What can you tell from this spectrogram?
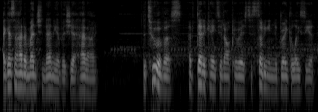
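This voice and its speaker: A protective male scholar creature, anxious for his partner, voiced by a man. The voice drops well below the performer's own into a low, soothing register, fan-dubbed game dialogue. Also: steady tone, brisk, close to an everyday voice.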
